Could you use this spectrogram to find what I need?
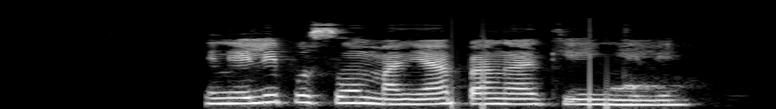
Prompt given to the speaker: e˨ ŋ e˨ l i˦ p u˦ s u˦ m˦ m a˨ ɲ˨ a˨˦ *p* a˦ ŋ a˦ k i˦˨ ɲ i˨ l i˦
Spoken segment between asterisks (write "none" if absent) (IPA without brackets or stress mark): p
